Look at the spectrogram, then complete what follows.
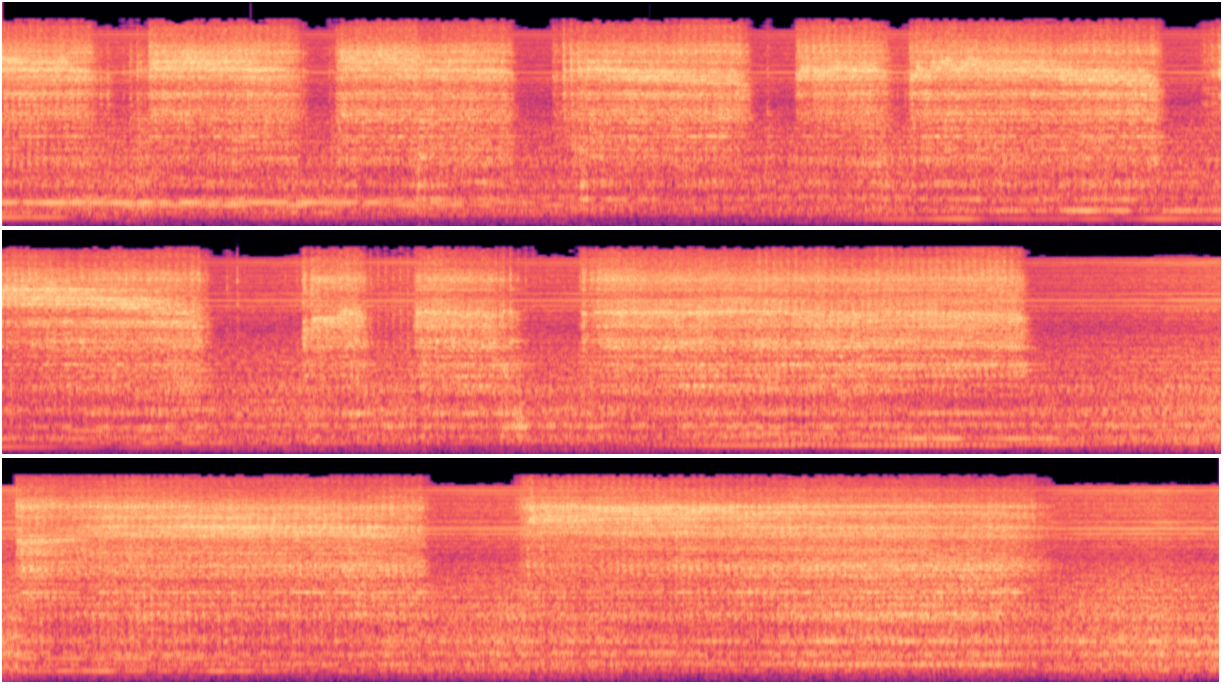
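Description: A turning chisel cutting an ash blank spinning on a wood lathe: a loud hissing scrape of shavings coming off, broken by many short gaps as the tool is lifted and set back on the wood, over the low hum of the lathe.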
